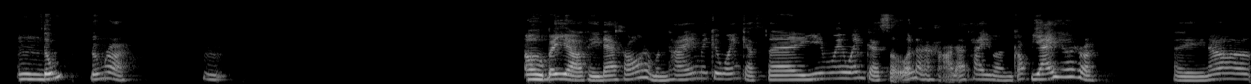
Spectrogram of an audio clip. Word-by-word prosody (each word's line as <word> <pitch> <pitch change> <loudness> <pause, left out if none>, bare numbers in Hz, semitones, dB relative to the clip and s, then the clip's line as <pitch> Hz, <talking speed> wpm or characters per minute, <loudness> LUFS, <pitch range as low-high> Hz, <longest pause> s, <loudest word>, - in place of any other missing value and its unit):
Ừm, 240 -1 +2
đúng, 250 +8 +6 0.3
đúng 240 +4 -2
rồi. 255 -7 -1 0.8
Ừm. 225 -6 -10 3.0
Ừ, 230 0 +7
bây 240 +2 +6
giờ 200 -5 +5
thì 190 -2 +2
đa 205 +2 +2
số 250 +6 -2
là 325 - -1
mình 190 -1 -2
thấy 225 +5 -3
mấy 280 -1 -9
cái 265 - 0
quán 250 +2 -4
cà 195 - -5
phê 215 0 +3
với 230 +5 0
mấy 280 0 -3
quán 280 +1 -1
trà 195 - -1
sữa 195 - -4
là 235 -6 -4
họ - - -6
đã 210 - -4
thay 225 -2 -3
bằng 185 -2 -5
cốc 250 +6 -7
giấy 245 +8 +3
hết 350 +1 0
rồi, 210 -9 0 0.8
thì 185 -2 -2
nó 250 +3 -2
235 Hz, 170 wpm, -29 LUFS, 210-255 Hz, 3.0 s, Ừ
